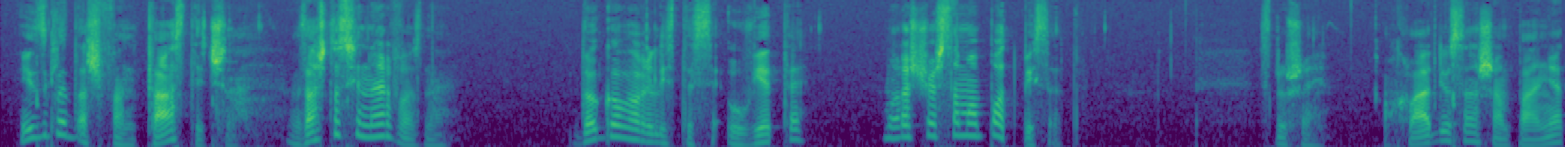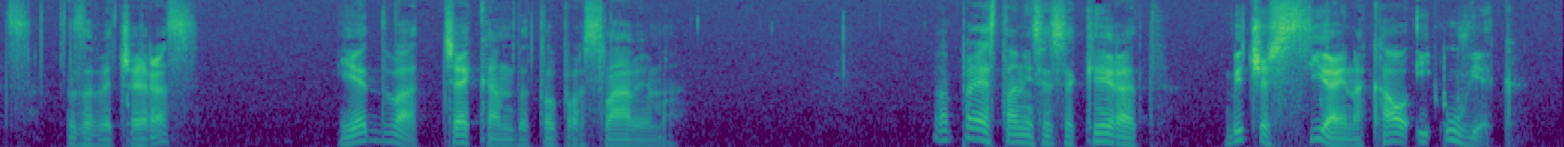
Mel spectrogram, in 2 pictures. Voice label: Croatian language

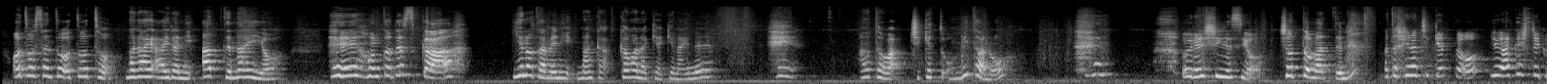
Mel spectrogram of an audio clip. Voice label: Japanese language

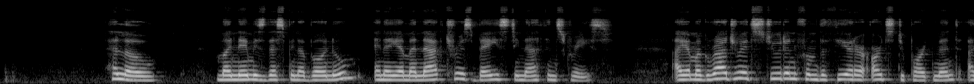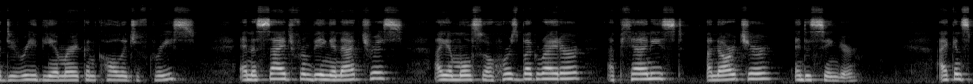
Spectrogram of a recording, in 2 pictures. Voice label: English Voice

